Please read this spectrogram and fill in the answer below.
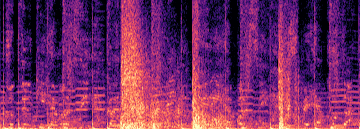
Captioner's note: Gunshots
